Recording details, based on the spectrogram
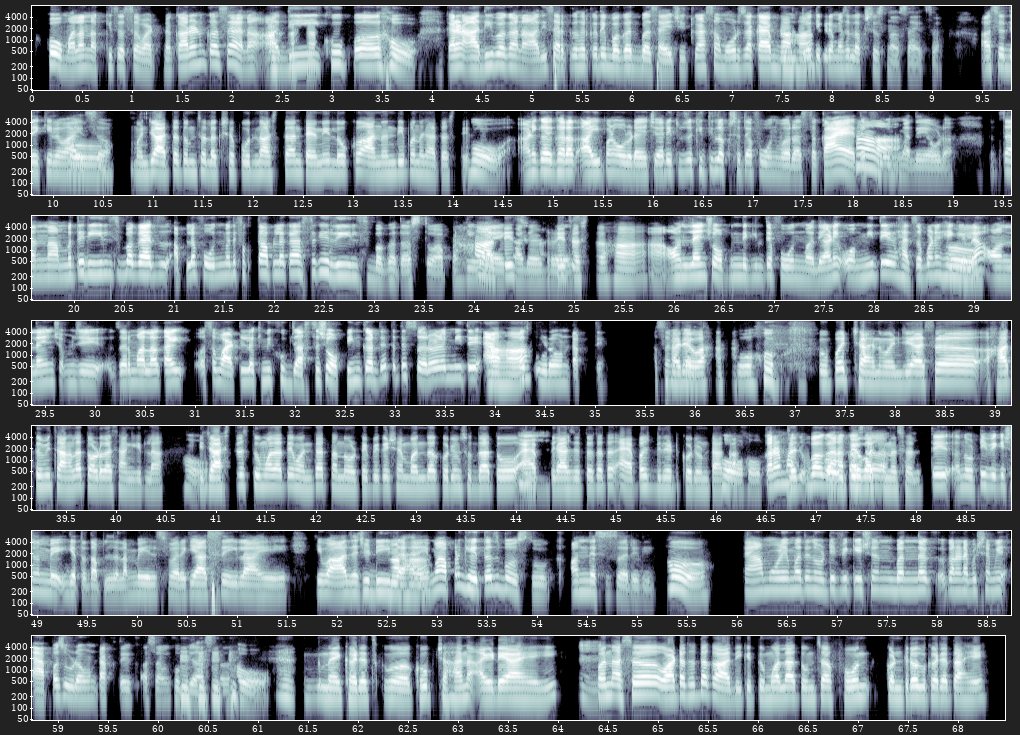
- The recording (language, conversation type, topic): Marathi, podcast, तुम्ही सूचना बंद केल्यावर तुम्हाला कोणते बदल जाणवले?
- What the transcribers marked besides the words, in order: tapping; in English: "ड्रेस"; in English: "शॉपिंगदेखील"; in English: "शॉप"; in English: "शॉपिंग"; chuckle; other background noise; in English: "डील"; in English: "अननेसेसरीली"; chuckle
